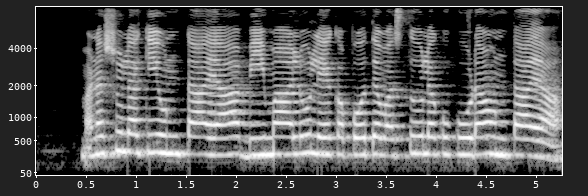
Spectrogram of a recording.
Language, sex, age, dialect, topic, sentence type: Telugu, female, 31-35, Telangana, banking, question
